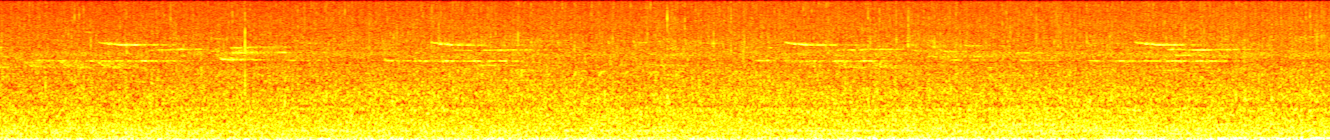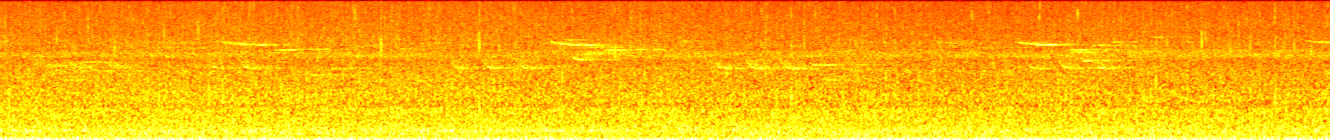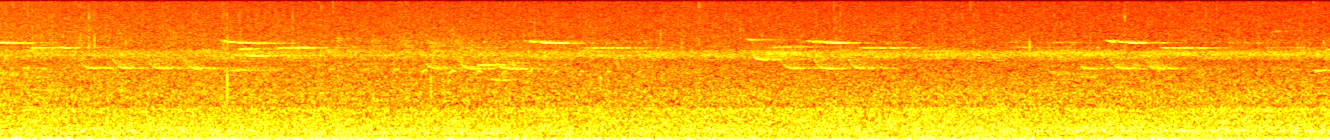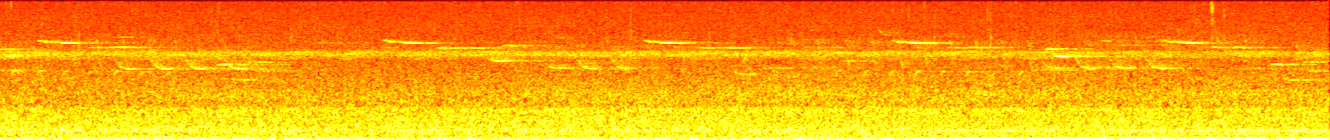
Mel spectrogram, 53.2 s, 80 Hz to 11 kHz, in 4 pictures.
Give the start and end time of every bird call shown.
[0.00, 1.90] Tufted Titmouse (Baeolophus bicolor)
[0.80, 2.00] Black-capped Chickadee (Poecile atricapillus)
[2.10, 3.00] Wood Thrush (Hylocichla mustelina)
[3.70, 5.20] Tufted Titmouse (Baeolophus bicolor)
[4.20, 5.50] Black-capped Chickadee (Poecile atricapillus)
[7.50, 9.20] Tufted Titmouse (Baeolophus bicolor)
[7.70, 9.20] Black-capped Chickadee (Poecile atricapillus)
[9.00, 10.40] Wood Thrush (Hylocichla mustelina)
[11.10, 12.80] Black-capped Chickadee (Poecile atricapillus)
[15.20, 17.00] Black-capped Chickadee (Poecile atricapillus)
[17.50, 19.00] Tufted Titmouse (Baeolophus bicolor)
[18.70, 20.20] Black-capped Chickadee (Poecile atricapillus)
[20.20, 22.00] Tufted Titmouse (Baeolophus bicolor)
[23.20, 24.80] Black-capped Chickadee (Poecile atricapillus)
[26.30, 28.00] Black-capped Chickadee (Poecile atricapillus)
[27.40, 29.20] Tufted Titmouse (Baeolophus bicolor)
[28.70, 30.10] Black-capped Chickadee (Poecile atricapillus)
[30.60, 32.20] Tufted Titmouse (Baeolophus bicolor)
[31.70, 33.60] Black-capped Chickadee (Poecile atricapillus)
[34.00, 35.70] Tufted Titmouse (Baeolophus bicolor)
[34.50, 36.00] Black-capped Chickadee (Poecile atricapillus)
[37.50, 39.00] Black-capped Chickadee (Poecile atricapillus)
[39.50, 41.50] Northern Cardinal (Cardinalis cardinalis)
[40.10, 41.60] Black-capped Chickadee (Poecile atricapillus)
[41.10, 42.80] Tufted Titmouse (Baeolophus bicolor)
[43.50, 45.00] Black-capped Chickadee (Poecile atricapillus)
[44.70, 46.60] Tufted Titmouse (Baeolophus bicolor)
[46.20, 47.80] Black-capped Chickadee (Poecile atricapillus)
[48.70, 50.20] Black-capped Chickadee (Poecile atricapillus)
[50.20, 52.00] Tufted Titmouse (Baeolophus bicolor)
[51.40, 53.20] Black-capped Chickadee (Poecile atricapillus)

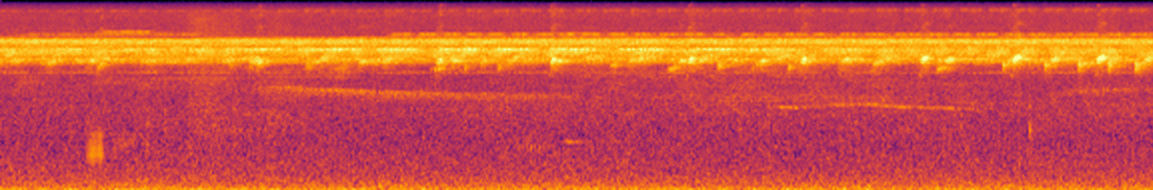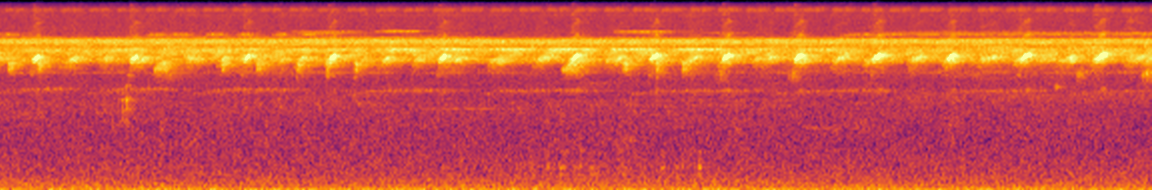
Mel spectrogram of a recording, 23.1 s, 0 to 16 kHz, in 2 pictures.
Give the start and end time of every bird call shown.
[2.38, 5.68] Straight-billed Woodcreeper (Dendroplex picus)
[7.48, 9.98] Black-faced Antthrush (Formicarius analis)

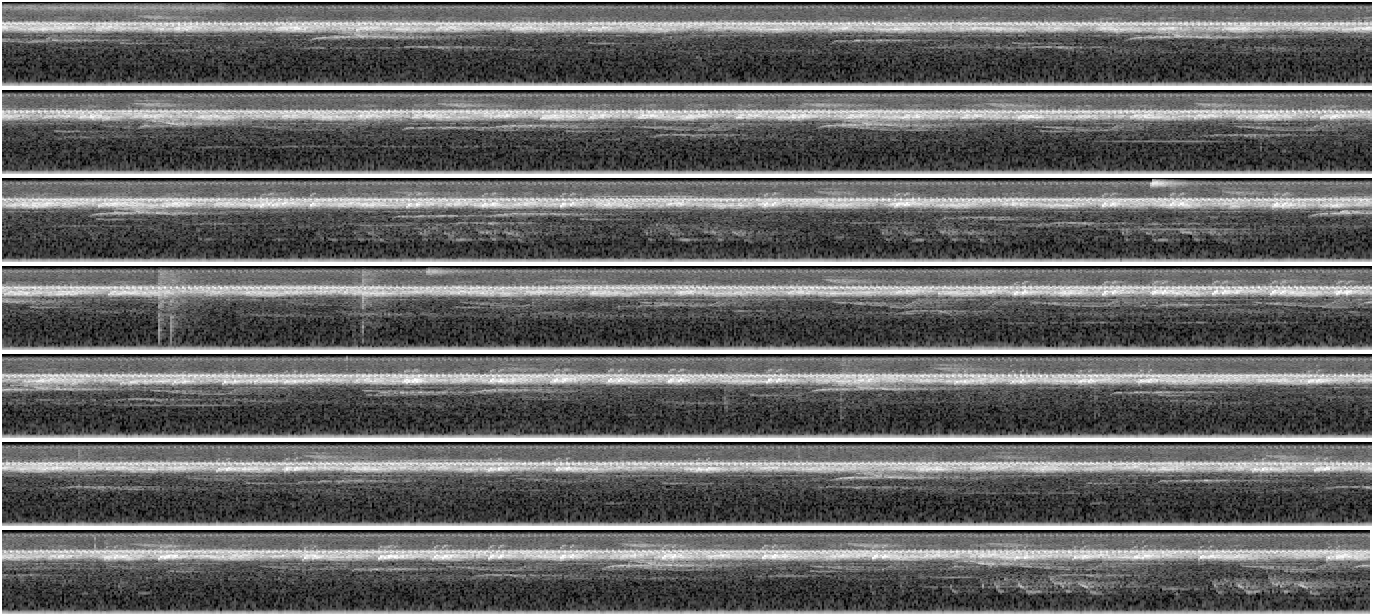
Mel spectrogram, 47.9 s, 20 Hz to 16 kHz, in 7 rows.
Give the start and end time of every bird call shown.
[0.00, 0.85] Long-winged Antwren (Myrmotherula longipennis)
[0.00, 47.94] Piratic Flycatcher (Legatus leucophaius)
[0.00, 47.94] Spot-winged Antshrike (Pygiptila stellaris)
[7.75, 9.65] Undulated Tinamou (Crypturellus undulatus)
[9.05, 16.25] Long-winged Antwren (Myrmotherula longipennis)
[12.15, 13.15] Cinereous Tinamou (Crypturellus cinereus)
[14.05, 20.45] Thrush-like Wren (Campylorhynchus turdinus)
[22.75, 29.15] Long-winged Antwren (Myrmotherula longipennis)
[25.45, 27.35] Undulated Tinamou (Crypturellus undulatus)
[27.85, 28.65] Little Tinamou (Crypturellus soui)
[29.55, 30.55] Yellow-margined Flycatcher (Tolmomyias assimilis)
[38.95, 39.75] Cinereous Tinamou (Crypturellus cinereus)
[41.55, 47.94] Long-winged Antwren (Myrmotherula longipennis)
[45.25, 47.94] Thrush-like Wren (Campylorhynchus turdinus)

